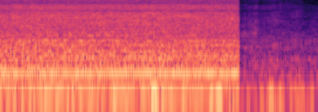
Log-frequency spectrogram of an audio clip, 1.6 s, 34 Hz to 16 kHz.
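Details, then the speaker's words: 2017 Chevrolet Cruze LT LH7 turbo diesel, automatic, in reduced-power limp mode from clogged DPF: loud steady roar with constant mid-pitched whine at raised idle during parked forced regeneration, which unclogged the filter; forced DPF regeneration high idle. "It's still going. This thing is screaming right now doing its regeneration."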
